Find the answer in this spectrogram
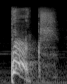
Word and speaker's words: Pécs: György, Gyula, Csaba, and Pécs. They don't recognize the Hungarian letters, and they don't know how to pronounce Hungarian words.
